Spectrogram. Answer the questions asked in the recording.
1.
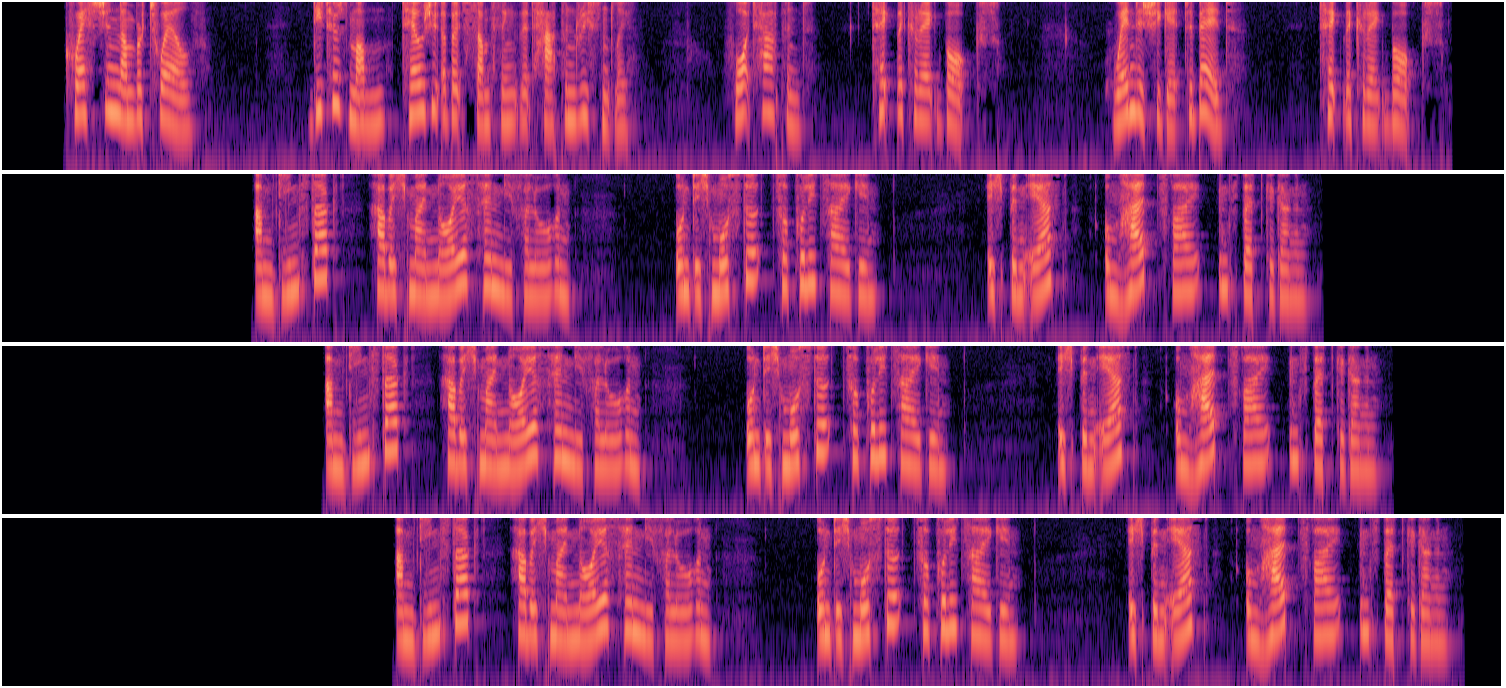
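She lost her new mobile phone and had to go to the police
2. At 2:30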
